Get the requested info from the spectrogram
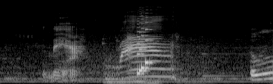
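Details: Domestic cat GorGor, jealous of his feline housemate, complaining in a series of wavering meows: a short nasal cry, a longer strained yowl rising and falling, then a fresh meow starting at the end, with background music and voices.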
